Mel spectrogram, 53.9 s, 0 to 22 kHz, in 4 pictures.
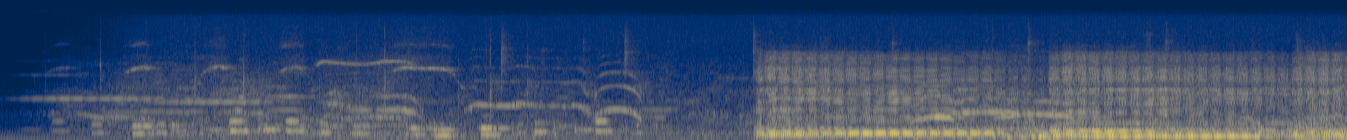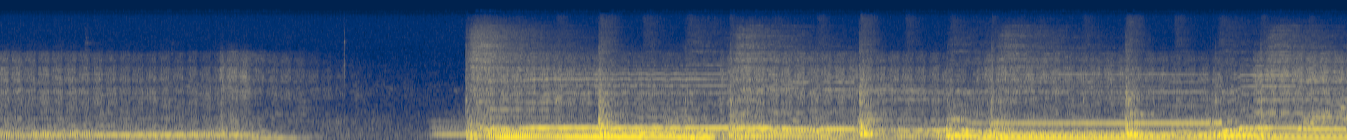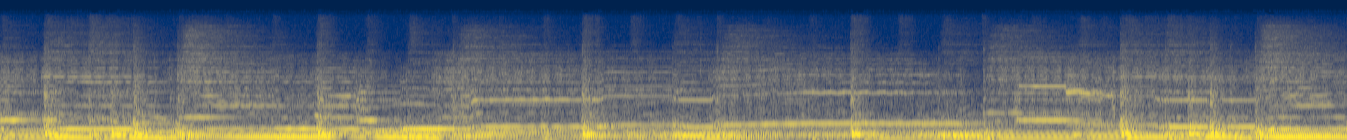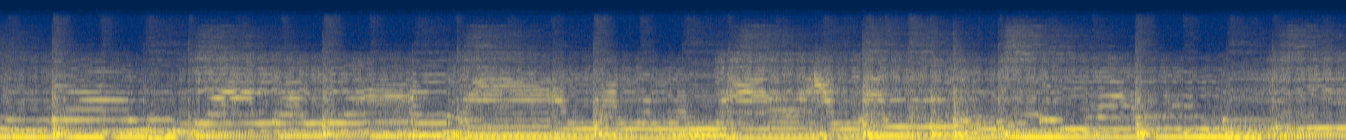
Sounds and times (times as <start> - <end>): Drum kit: 18.0 - 53.8
Bass drum: 18.2 - 53.8.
